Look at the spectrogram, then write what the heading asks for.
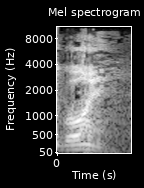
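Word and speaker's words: गोंय: वह कोकणी भाषा में गोएं अभी भी एयरपोर्ट पर हम जाते हैं वहां लिखा है गोएं। गोवा नहीं लिखा है। वह गोवा तो अंग्रेजों का उच्चारण है।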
